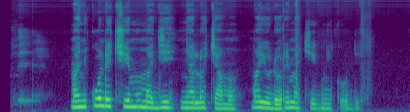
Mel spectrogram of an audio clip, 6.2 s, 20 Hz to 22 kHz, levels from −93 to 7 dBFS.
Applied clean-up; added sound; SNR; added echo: none; none; none; none.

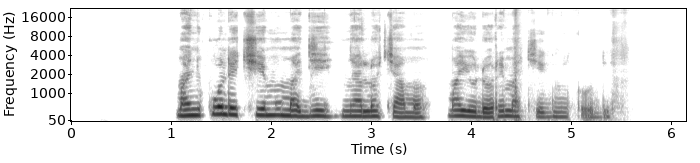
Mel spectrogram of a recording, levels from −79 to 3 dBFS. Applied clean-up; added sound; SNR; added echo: neural mask model Resemble Enhance denoiser.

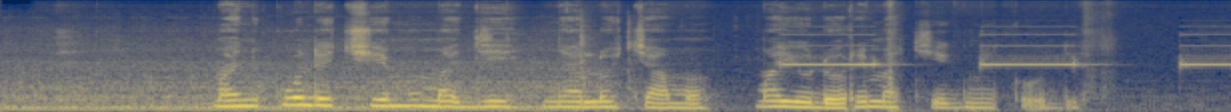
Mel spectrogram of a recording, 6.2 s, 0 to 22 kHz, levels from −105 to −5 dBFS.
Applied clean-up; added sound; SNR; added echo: none; Microwave oven; 10 dB; none.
